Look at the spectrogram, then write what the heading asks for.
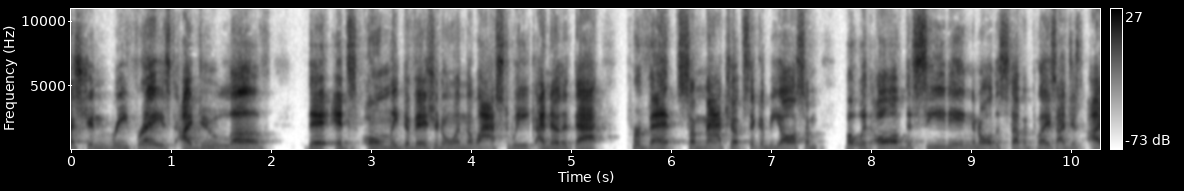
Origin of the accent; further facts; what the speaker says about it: Ohio, United States; born there; Well, I was born in Ohio and I live in Ohio.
